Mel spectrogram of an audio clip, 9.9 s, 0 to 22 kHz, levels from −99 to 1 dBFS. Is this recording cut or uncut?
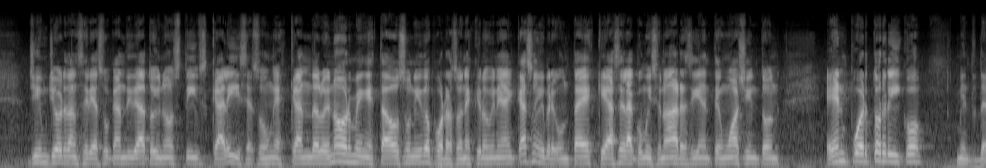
uncut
